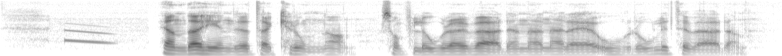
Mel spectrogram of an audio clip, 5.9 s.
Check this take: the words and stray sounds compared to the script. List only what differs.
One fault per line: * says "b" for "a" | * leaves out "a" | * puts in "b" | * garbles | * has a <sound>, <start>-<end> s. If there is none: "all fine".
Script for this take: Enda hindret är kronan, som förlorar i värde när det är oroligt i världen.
* has a chirp, 0.5-0.9 s
* puts in "när"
